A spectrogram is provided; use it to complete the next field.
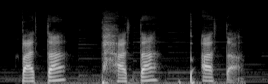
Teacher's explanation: the voiceless bilabial plosives of Cusco Quechua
